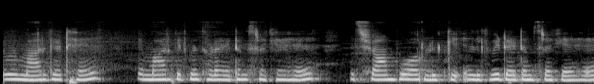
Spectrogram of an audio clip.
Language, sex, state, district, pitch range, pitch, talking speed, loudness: Hindi, female, Telangana, Hyderabad, 215-235 Hz, 225 Hz, 160 wpm, -15 LUFS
